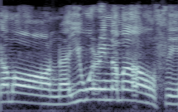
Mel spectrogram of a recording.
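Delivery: put-on Italian-American accent. Describing how immigrants from the South talked: imitating Southern Italian-American accent. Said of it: "they will talk like this".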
